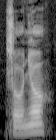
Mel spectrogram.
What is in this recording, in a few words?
"sozó", Apatani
